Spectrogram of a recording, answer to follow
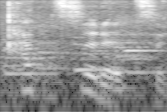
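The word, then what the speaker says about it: カツレツ: 그러니까 " 커틀릿 " 을 일본식 으로 발음 하면 " 카츠레츠 " 가 되는 겁 니다 .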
